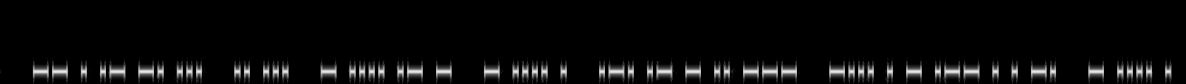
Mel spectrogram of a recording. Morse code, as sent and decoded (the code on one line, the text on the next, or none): -- . .- -. ... / .. ... / - .... .- - / - .... / .-. .- - .. --- / -... - .-- . -. / - .... .
MEANS IS THAT THE RATIO BETWEEN THE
